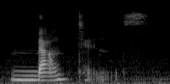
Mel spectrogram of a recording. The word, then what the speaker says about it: mountains: And we hear a short I, but in this case it's spelled with the vowel team AI.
